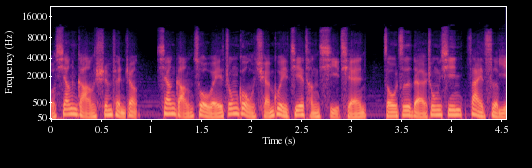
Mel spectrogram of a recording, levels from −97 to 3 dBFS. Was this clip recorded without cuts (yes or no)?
yes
